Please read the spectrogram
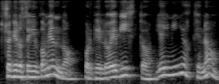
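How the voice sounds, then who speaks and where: A woman talks at a fairly slow pace in a somewhat breathy voice. Her pitch swings very widely. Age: 40s. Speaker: animal rights activist. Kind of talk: online class talk.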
